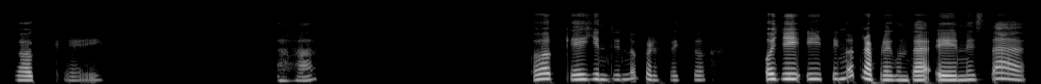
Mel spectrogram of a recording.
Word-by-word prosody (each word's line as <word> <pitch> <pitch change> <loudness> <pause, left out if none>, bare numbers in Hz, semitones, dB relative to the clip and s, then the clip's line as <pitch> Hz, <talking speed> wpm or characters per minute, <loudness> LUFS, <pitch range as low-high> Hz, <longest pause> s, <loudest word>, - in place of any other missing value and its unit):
Okey. 185 - -7 1.7
Ajá. 180 +5 -11 2.2
Okey, 235 -1 +2
entiendo 225 0 -5
perfecto. 205 -4 -10 0.6
Oye, 250 +1 +5
y 250 0 -1
tengo 255 +2 -3
otra 255 -6 +5
pregunta, 205 -1 +1
en 205 -1 +3
esta, 225 0 -2
215 Hz, 70 wpm, -24 LUFS, 200-245 Hz, 2.2 s, Oye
